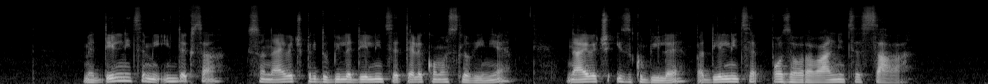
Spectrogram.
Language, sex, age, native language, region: Slovenian, male, 30-49, Slovenian, Central Slovenia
